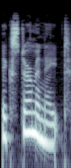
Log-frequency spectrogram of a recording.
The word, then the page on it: exterminate: American English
